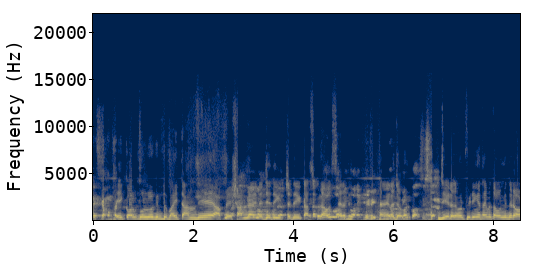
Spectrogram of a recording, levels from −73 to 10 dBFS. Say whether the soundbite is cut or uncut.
uncut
